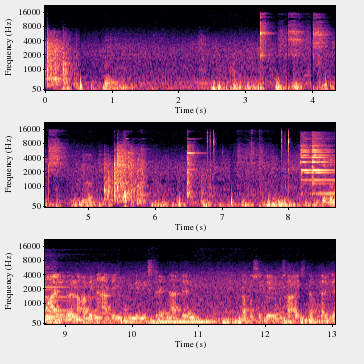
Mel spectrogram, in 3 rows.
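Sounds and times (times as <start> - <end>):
metal tool tapping steel: 8.0 - 9.4.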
